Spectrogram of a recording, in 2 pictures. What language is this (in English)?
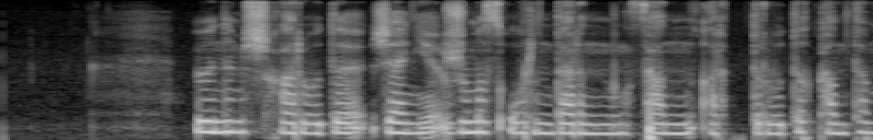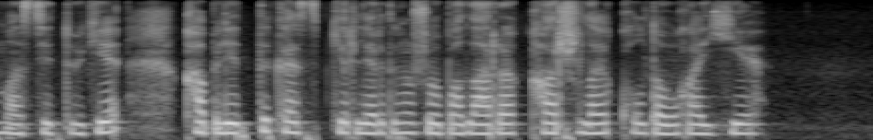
Kazakh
